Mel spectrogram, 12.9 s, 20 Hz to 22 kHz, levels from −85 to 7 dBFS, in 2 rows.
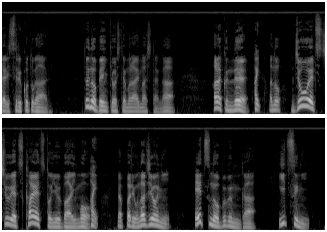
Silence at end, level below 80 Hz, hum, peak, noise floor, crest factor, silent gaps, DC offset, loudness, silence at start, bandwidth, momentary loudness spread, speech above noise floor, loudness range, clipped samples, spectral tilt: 0.35 s; -64 dBFS; none; -14 dBFS; -60 dBFS; 18 dB; none; under 0.1%; -32 LUFS; 0 s; 16 kHz; 13 LU; 28 dB; 5 LU; under 0.1%; -5.5 dB/octave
